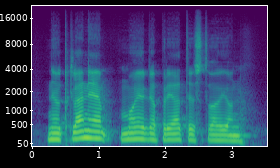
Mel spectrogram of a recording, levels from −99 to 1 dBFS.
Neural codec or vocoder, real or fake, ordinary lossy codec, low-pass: autoencoder, 48 kHz, 32 numbers a frame, DAC-VAE, trained on Japanese speech; fake; none; 19.8 kHz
